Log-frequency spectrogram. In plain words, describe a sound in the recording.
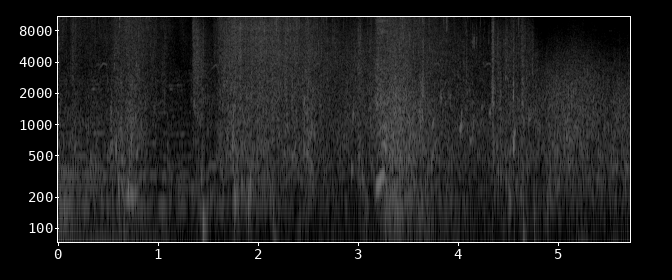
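Water splashes as a swimmer strokes through choppy waves.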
